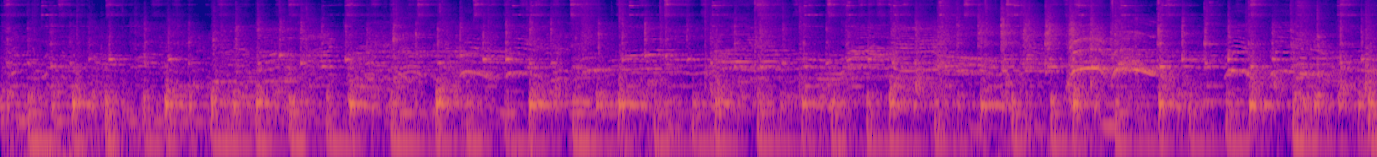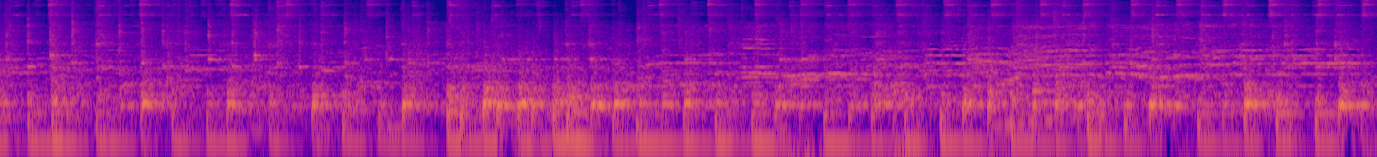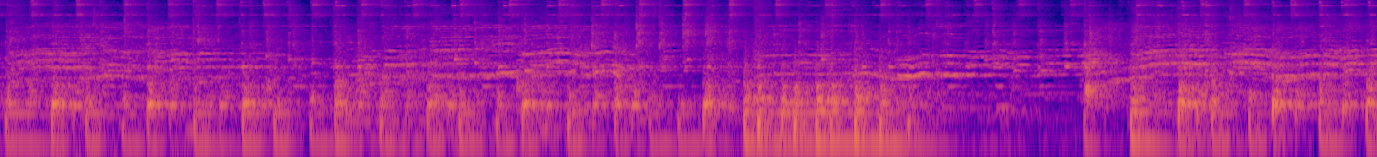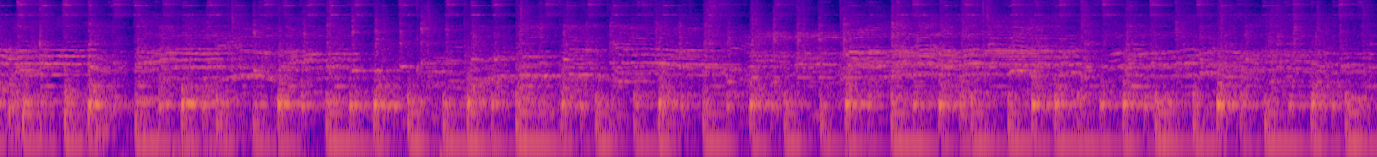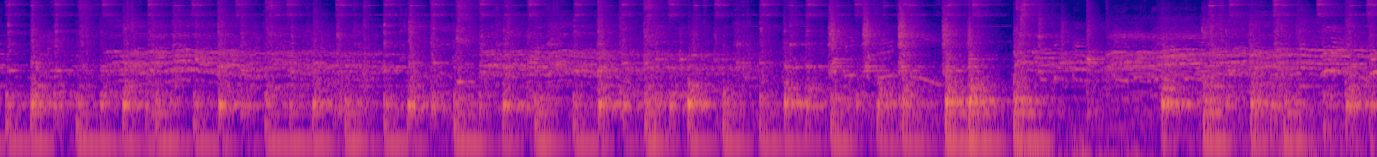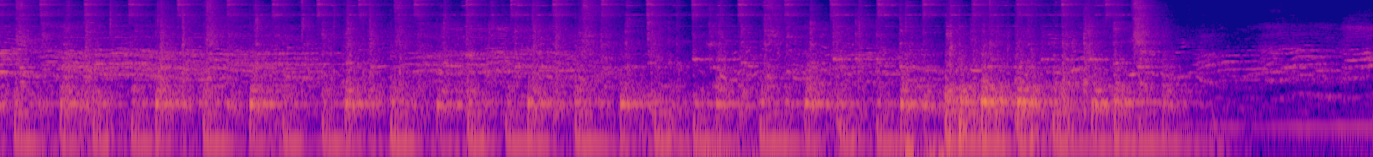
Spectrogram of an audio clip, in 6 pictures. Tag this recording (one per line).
percussion
indonesia
singing
birthday
sundanese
